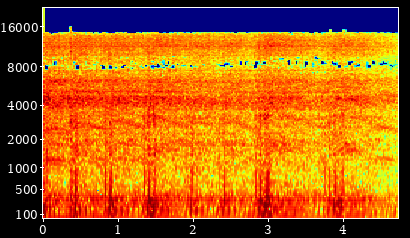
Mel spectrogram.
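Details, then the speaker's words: Bajaj Pulsar 150 after carburettor repair (problem solved): crisp, even throttle blips about twice a second, picking up cleanly with no stumble or hesitation; normal healthy revving. "देख पा रहे हो friends जो problem जो है वो solve हो चुका है"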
